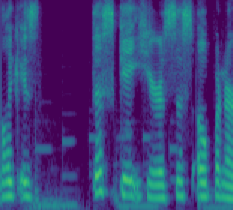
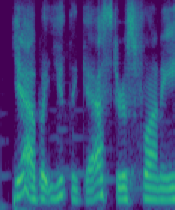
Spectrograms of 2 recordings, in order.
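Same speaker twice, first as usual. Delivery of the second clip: muttered quietly under the breath; 4 semitones lower than usual. Voicing a character's retort in a group scene: muttering under breath. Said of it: "Helia under her breath just went".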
